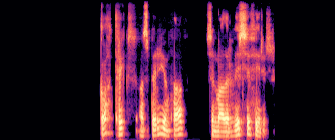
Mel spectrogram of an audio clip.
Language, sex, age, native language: Icelandic, male, 30-39, Icelandic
